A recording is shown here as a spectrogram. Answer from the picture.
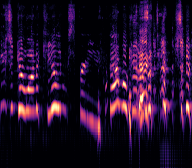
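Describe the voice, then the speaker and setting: Put-on character voice, extremely high in pitch, delivered at a moderate speed. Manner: sly, tempting.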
